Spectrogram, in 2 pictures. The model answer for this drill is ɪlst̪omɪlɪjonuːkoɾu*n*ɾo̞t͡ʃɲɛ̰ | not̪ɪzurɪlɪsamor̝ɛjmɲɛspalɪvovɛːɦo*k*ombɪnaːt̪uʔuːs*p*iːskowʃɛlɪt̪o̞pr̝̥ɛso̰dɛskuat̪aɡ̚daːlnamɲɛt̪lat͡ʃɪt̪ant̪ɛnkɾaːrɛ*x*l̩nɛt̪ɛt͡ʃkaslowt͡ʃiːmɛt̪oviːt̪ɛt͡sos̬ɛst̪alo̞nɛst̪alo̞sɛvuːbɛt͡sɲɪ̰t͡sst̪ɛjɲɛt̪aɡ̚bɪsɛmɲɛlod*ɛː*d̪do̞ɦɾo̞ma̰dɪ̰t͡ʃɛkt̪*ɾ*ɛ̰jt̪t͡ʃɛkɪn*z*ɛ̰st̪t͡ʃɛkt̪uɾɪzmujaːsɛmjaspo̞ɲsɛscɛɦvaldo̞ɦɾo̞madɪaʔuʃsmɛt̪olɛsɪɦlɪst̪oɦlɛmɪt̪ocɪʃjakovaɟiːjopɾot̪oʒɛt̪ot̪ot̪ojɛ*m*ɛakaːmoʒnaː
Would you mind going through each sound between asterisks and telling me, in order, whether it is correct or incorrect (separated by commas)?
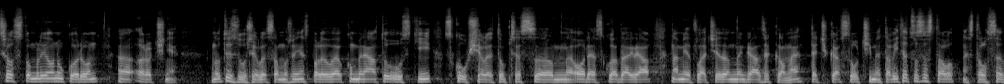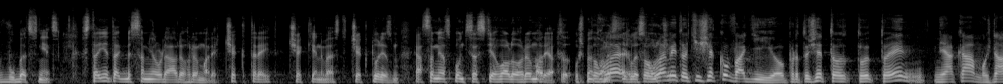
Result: correct, correct, incorrect, incorrect, incorrect, correct, incorrect, incorrect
